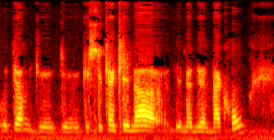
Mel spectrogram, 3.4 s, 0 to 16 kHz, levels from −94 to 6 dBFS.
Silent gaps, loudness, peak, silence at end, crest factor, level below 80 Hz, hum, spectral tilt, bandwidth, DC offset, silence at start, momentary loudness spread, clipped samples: none; -20 LUFS; -2 dBFS; 0 s; 20 dB; -52 dBFS; none; -1.5 dB/octave; 16 kHz; under 0.1%; 0 s; 17 LU; under 0.1%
